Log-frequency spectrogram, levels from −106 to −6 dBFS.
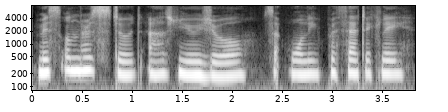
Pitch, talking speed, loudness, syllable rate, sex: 205 Hz, 95 wpm, -15 LUFS, 4.4 syllables/s, female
